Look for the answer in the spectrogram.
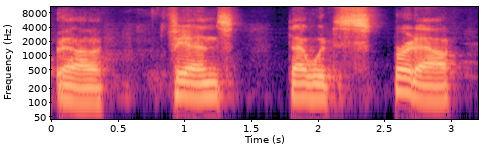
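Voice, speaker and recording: An older man from Central Arkansas, a dental surgeon answering podcast interview questions in an unhurried way, with frequent "uh" fillers. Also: medium pitch. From Central Arkansas, USA. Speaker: dental surgeon and course mentor.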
